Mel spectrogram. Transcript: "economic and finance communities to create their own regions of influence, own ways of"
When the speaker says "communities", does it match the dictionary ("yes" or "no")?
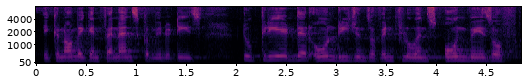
yes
